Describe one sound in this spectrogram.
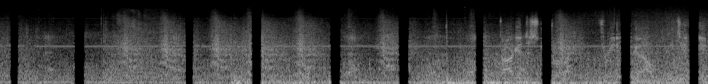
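Missiles whoosh away in quick bursts.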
